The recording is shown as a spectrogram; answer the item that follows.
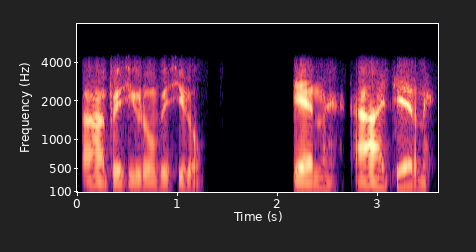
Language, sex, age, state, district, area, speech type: Tamil, male, 18-30, Tamil Nadu, Perambalur, urban, conversation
